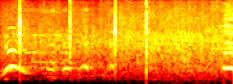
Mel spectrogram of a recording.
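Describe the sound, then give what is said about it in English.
Applause from an audience at a talk on equity and economic justice: steady, dense clapping runs through the whole short stretch, with a few sharper claps standing out. “So go ahead and give us a clap right now.”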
